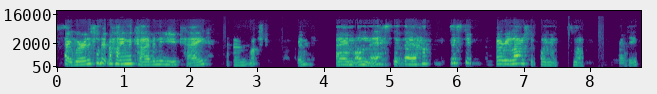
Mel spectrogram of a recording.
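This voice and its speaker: A woman's voice: medium pitch, slightly rough, dry recording. Woman on glitching call audio. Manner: chatty, explanatory, with fillers. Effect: glitching, cutting-out call audio. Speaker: presenter. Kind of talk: webinar presentation. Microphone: computer mic on a video call. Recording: dull lo-fi call audio, breaking up.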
